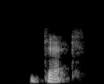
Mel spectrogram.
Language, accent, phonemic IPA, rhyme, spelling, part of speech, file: English, Southern England, /ɡɛk/, -ɛk, geck, noun / verb, LL-Q1860 (eng)-geck.wav
- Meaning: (noun) Fool; idiot; imbecile; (verb) 1. To jeer or mock; to show contempt for 2. To toss (one's head) scornfully; to look (at) derisively or disdainfully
